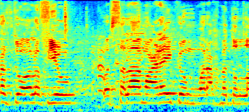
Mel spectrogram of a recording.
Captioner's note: non-english speech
